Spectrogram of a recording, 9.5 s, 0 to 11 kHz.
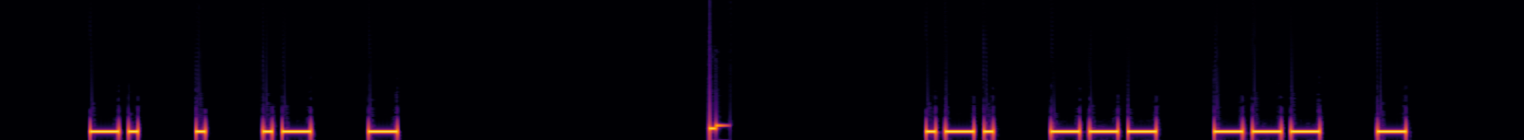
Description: Morse code, heard as a keyed tone, about 20 wpm, spaced as for 14 wpm, 700 Hz. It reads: NEAT ROOT
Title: 061 Lesson 11f - Letter h - Words 20wpm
